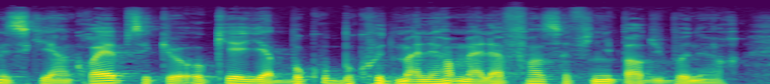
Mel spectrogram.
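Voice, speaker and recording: A man speaks with a very deep, low voice and a dark, mellow tone, recorded very cleanly against a silent background. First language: Swedish (speaking French). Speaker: stage actor. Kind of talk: podcast interview.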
